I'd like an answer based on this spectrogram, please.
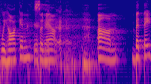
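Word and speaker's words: Weehawken: I just loved finally figuring out how to pronounce We Hawken.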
